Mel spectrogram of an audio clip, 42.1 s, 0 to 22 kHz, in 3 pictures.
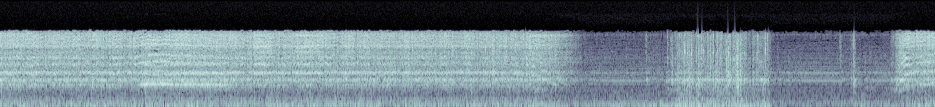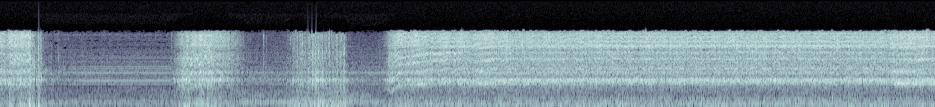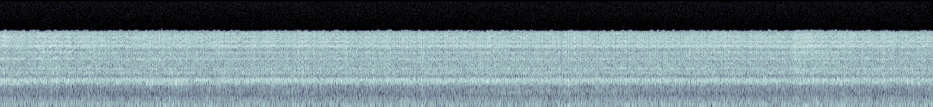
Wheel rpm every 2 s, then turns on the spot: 190, 190, 190, 180, 20, 30, 40, 50, 50, 40, 210, 230, 230, 230, 230, 230, 230, 230, 230, 230, 230.
10-12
